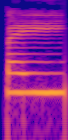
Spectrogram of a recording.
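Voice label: "bei", Mandarin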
